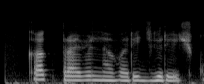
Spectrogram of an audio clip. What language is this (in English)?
Russian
